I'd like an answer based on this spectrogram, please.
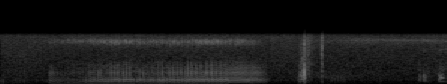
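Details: An old pit bull from an animal shelter snores while asleep indoors: one long rough, buzzy snore of about two seconds with a low harmonic rumble, then a couple of brief clicks and sniffs.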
